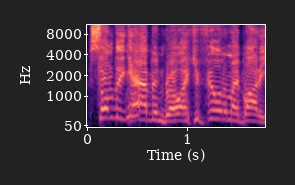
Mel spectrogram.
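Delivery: high, agitated imitation; mock panic. Shaken man to the one praying, acted panic. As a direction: play the shaken man reporting what he felt.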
